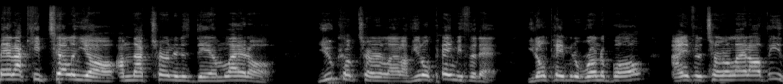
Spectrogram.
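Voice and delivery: angry, heated, furious ranting tirade. Retelling a player refusing a coach's request: imitating Charlie Garner going off. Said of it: "Went off".

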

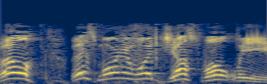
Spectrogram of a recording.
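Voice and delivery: newscaster voice. Asked to say the line again in a reporter voice: news reporter voice. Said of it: "Say it in a reporter".

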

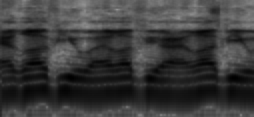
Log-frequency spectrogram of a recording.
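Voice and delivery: ordinary talk

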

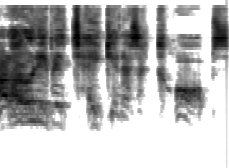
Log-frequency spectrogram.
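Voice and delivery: shrill, very high-pitched, swooping hiss. Narrating an adventure, the cornered escaped prisoner speaks to you, hissing. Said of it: "he hisses".

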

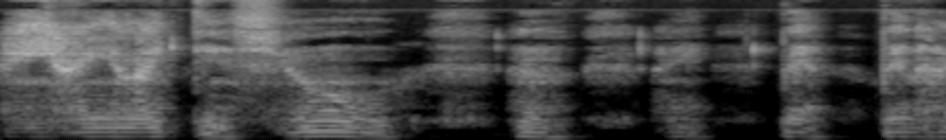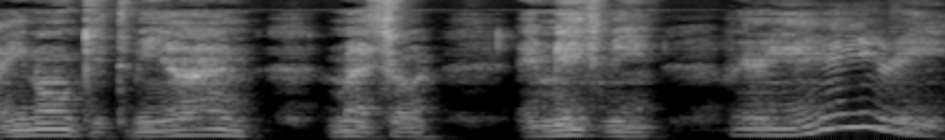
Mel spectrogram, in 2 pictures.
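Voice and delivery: creepy put-on character voice. Asked which voice is his favorite, he shows it: creepy Peter Lorre voice. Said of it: "my creepy Peter Lorre type voice".

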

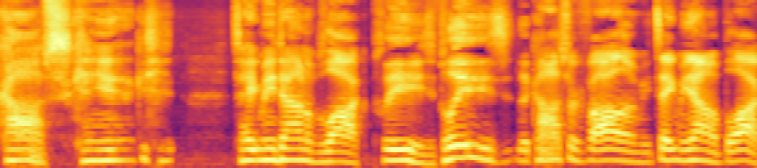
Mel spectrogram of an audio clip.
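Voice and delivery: put-on drunken slur. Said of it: "He's slurring his words".

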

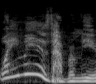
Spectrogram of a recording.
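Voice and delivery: outraged, very high, loud, fast shriek.

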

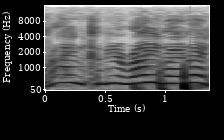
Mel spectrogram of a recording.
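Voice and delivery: shrill, very high excited yelling. Retelling a crowd of kids calling to a child in a pram, imitating kids yelling a name. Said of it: "30 kids just yelling".

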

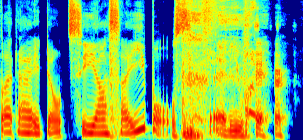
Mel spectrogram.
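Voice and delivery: mock very high, sweet, sugary, lilting sing-song voice. Retelling what Tyler said during a discussion at a retreat, imitating Tyler's sweet voice. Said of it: "in a very like sweet voice was like".

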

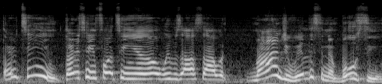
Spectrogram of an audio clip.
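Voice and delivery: emphatic, pitched-way-up delivery.

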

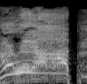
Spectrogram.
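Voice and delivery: play-acted frantic scream, very high and shrill. Retelling running down the street with three crying girls: retelling a frantic yell. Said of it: "So I'm screaming".

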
